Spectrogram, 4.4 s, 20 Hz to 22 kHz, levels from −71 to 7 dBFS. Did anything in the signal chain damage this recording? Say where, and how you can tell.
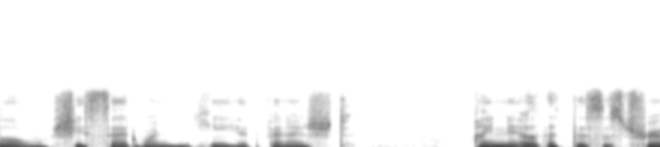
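Yes. Two short stalls from late packets, at the network and jitter-buffer stage. At 3.42 to 3.46 s a sound is held 20 ms too long. At 3.78 to 3.83 s, 30 ms. Nothing is missing. The buffer ran dry, so the receiver stretched the last sound until each packet arrived, leaving a slight buzz or dip.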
